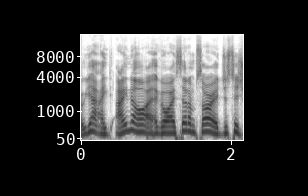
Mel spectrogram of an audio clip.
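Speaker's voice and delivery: high-pitched, harried protest; mock defensive. Golfer insisting to the woman he apologised, mock defensive.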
